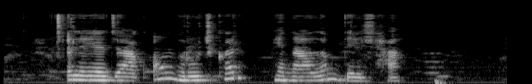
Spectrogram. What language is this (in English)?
Adyghe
